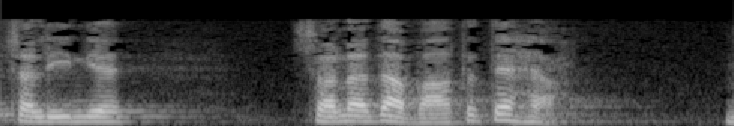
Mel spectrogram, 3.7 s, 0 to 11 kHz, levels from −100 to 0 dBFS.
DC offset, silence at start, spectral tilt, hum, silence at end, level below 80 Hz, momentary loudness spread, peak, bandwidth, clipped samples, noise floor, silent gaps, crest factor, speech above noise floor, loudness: under 0.1%; 0 s; -6.5 dB/octave; none; 0 s; -70 dBFS; 11 LU; -12 dBFS; 6.6 kHz; under 0.1%; -66 dBFS; none; 20 dB; 38 dB; -28 LUFS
